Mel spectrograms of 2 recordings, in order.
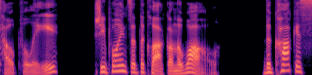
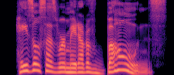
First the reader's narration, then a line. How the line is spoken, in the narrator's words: Theo shouts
